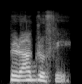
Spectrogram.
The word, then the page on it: pyrography: Indian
